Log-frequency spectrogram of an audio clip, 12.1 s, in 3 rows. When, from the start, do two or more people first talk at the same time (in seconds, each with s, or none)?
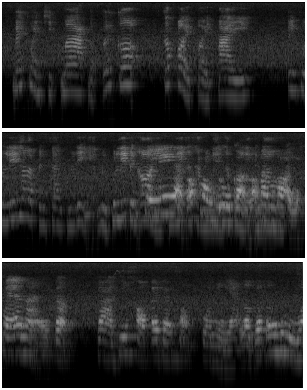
5.9 s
